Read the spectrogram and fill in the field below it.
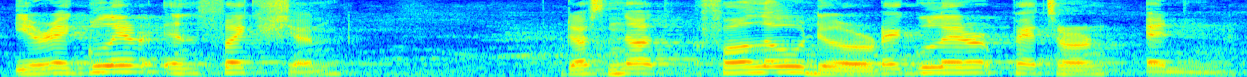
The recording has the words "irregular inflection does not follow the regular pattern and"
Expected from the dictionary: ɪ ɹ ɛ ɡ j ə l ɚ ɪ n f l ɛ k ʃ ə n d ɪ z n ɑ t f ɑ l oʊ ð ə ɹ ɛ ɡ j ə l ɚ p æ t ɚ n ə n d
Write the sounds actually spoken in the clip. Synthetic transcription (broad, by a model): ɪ ɹ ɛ ɡ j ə l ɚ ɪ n f ɛ k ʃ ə n d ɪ s n ɑ t f ɑ l oʊ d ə ɹ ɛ ɡ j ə l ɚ p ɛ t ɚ n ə n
